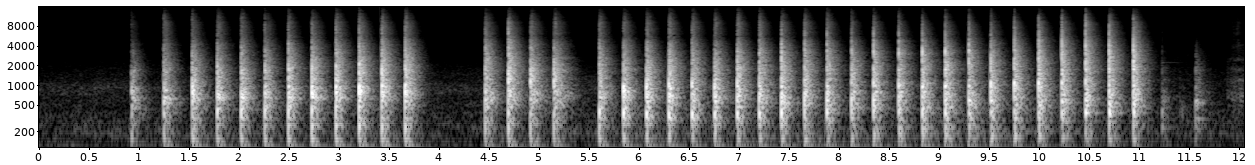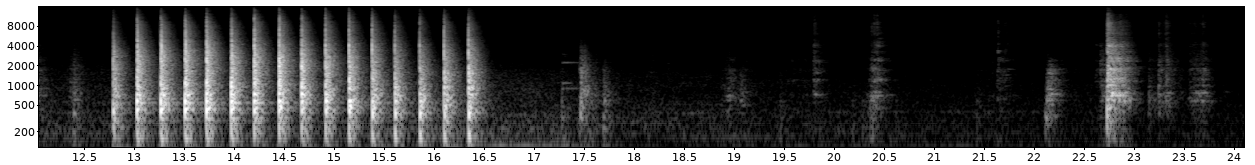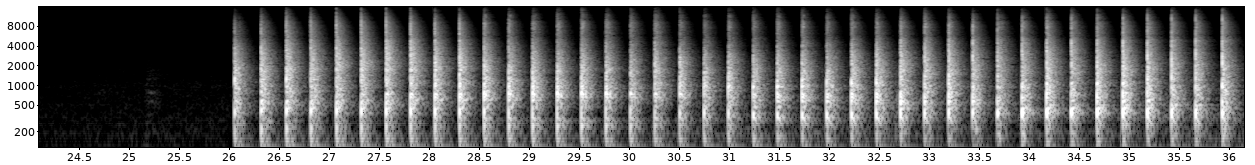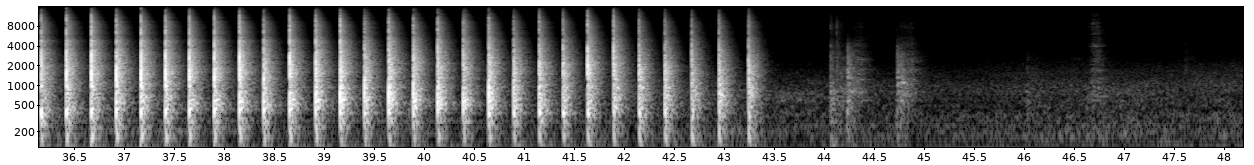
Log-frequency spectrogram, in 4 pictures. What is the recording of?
metalworking.hammer 2
hammer noise rumble metal metalworking knock rap clatter thumb tap repair construction builder elector
tap, rap, clatter, hammer, thumb, elector, repair, knock, construction, noise, builder, metal, rumble, metalworking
